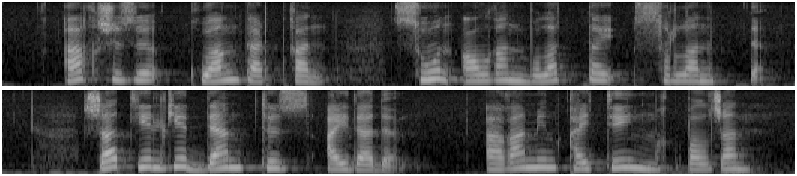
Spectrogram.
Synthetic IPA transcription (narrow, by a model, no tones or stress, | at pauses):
ɑqʒ̥ʏzɪqʰuɑɴt̪ʰɑɾt̪̚qɑn | suənɑlˠʁɑnbo̞lˠɑt̪ːɑjsəɾlˠɑnəp̚t̪ə̰ | ʒ̥ɑt̪je̞lɡʲe̞d̪æmt̪ʰʏzɑjd̪ɑd̪ə̰ | ɑʁɑme̞ɴqʰɑjt̪ejɪnməq̚pɑlˠʒɑn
